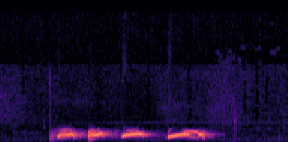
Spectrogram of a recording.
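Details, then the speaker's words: Simulation of how sound is heard with moderate hearing loss, in a noise-safety quiz: four dull, muffled whistle-like chirps lacking crispness and bass. "As we saw together, exposure to too much noise can cause permanent hearing loss."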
